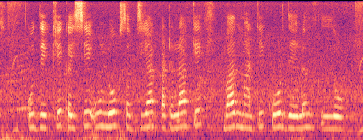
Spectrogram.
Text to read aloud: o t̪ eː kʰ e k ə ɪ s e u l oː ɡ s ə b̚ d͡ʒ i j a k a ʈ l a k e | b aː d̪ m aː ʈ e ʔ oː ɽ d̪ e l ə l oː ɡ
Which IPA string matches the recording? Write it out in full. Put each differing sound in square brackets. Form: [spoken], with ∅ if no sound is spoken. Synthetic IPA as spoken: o [d̪] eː kʰ e k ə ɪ s e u l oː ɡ s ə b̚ d͡ʒ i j a k [ə] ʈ l a k e | b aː d̪ m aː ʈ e [k] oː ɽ d̪ e l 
